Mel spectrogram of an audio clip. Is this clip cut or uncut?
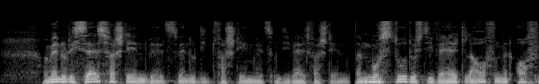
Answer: cut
